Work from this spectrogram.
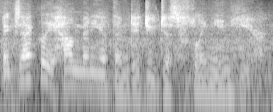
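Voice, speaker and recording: A man's voice: medium pitch, sing-song, fairly quick, noisy background, close to an everyday voice. An actor playing a wounded, defiant young man in a video game, with a sardonic, accusing way of talking. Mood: bitter, accusing. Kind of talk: dramatic video game dialogue.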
